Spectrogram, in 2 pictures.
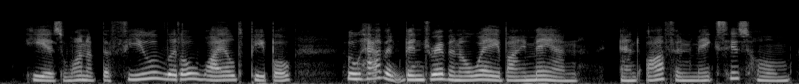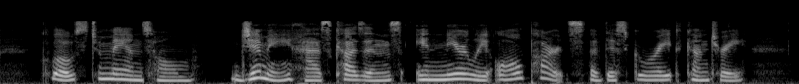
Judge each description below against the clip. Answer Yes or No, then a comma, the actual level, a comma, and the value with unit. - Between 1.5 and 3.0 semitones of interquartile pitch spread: No, average, 3.6 semitones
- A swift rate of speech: No, average, 140 wpm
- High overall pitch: Yes, high, 205 Hz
